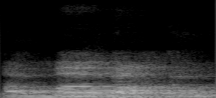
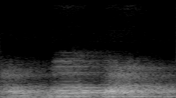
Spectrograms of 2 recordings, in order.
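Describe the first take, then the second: First: The last word ends with a short vowel. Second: The last word ends without a final vowel. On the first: The speaker continues without stopping. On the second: The speaker stops after this phrase.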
